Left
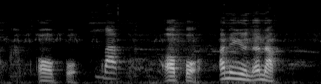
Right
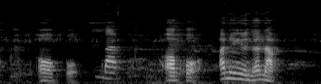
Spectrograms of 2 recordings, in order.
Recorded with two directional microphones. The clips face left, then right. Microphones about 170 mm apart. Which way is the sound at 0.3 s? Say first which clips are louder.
Left 3 dB; 15° left (ahead or behind).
